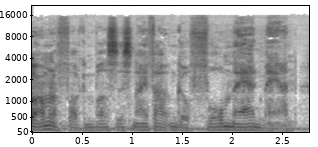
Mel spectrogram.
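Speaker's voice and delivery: hushed, low retold thinking; inner thought. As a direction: voice a private resolve under your breath. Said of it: "And in my head".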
